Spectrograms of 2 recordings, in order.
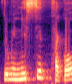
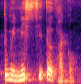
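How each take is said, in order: First: নিশ্চিত said "nishchit", no vowel before থাকো; wrong pronunciation. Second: নিশ্চিত said "nishchito" before থাকো; correct final o. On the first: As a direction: drop the final o of নিশ্চিত. (নিশ্চিত শেষে ও ছাড়া, ভুল উচ্চারণে) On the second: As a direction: sound the o ending of নিশ্চিত. (নিশ্চিত শেষে ও-কার দিয়ে) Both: Shown as a demonstration. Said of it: "এটা ভুল".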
